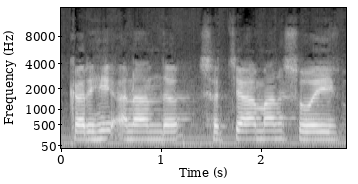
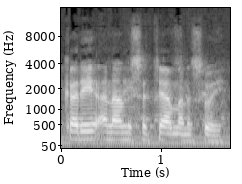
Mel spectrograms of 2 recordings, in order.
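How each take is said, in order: First: The first word is said fully, as 'karahi'. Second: The first word is said short, as 'kare'. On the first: The speaker calls it right. "ਸੋ ਇਸ ਨੂੰ ਬੋਲਾਂਗੇ ਸੀ ਕਰਹਿ" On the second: The speaker calls it wrong. "ਕਰੇ ਨਹੀਂ ਕਹਿਣਾ"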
